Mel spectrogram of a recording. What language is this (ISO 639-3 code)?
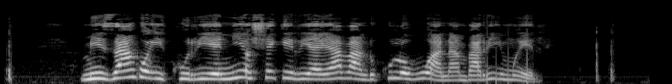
dav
